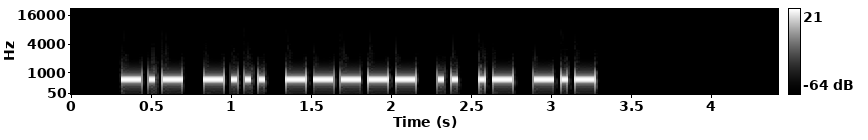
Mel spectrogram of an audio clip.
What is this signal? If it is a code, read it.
Morse code, heard as a keyed tone, about 28 wpm, 700 Hz. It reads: KB0IAK
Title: USA Call Signs - 6 Characters - 4x Character Spacing - 28wpm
